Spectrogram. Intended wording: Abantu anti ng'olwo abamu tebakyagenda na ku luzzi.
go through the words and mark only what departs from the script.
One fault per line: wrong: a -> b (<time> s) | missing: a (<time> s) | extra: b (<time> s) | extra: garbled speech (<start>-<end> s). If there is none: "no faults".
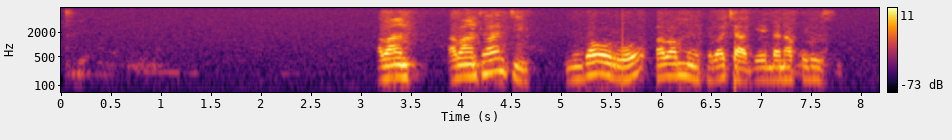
no faults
